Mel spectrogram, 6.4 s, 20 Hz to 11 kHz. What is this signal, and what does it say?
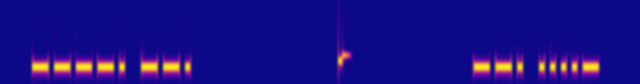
Morse code, heard as a keyed tone, about 22 wpm, 700 Hz. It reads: 9 G G 4
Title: Single-Letter Single-Number 22wpm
